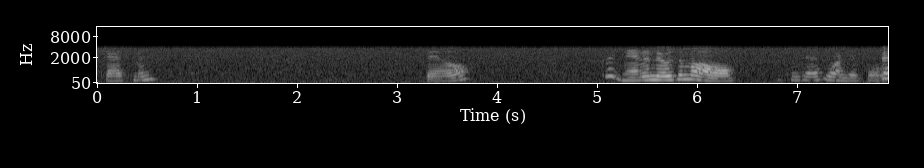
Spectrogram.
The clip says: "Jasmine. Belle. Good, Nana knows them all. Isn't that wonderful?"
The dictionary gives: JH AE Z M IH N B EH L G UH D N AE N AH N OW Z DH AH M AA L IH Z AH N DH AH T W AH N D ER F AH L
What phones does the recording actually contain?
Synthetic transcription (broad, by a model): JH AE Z M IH N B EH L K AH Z N AE N AH N OW Z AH M AA L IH S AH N DH AH T W AH N D ER F L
